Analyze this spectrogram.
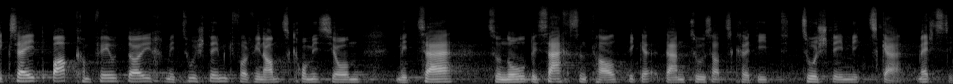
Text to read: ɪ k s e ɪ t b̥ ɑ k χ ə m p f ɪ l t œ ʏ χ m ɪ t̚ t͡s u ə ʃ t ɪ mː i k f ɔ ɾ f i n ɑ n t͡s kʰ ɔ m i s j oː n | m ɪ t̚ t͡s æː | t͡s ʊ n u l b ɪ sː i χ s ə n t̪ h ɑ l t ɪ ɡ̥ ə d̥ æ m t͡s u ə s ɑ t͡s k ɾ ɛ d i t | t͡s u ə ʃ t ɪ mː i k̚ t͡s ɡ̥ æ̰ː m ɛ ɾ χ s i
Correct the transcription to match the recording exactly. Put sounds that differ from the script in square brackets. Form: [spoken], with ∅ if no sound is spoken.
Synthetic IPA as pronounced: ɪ k s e ɪ t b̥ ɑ k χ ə m p f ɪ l t œ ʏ χ m ɪ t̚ t͡s u ə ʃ t ɪ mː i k f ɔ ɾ f i n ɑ n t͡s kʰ ɔ m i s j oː n | m ɪ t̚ t͡s æː | t͡s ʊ n [ʊ] l b ɪ sː [æ] χ s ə n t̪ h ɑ l t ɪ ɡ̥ ə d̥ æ m t͡s u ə s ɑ t͡s k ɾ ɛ d i t | t͡s u ə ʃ t ɪ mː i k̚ t͡s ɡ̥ æ̰ː m ɛ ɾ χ s i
